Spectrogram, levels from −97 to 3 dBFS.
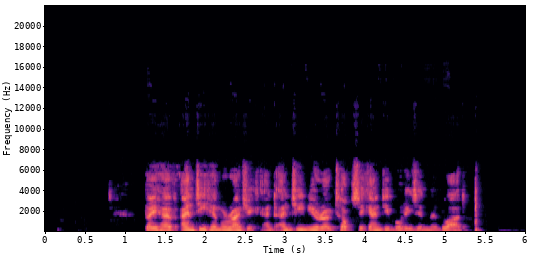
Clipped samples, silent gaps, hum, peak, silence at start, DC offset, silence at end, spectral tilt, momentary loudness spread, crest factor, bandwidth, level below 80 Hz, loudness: under 0.1%; 1.12-1.25 s; none; -6 dBFS; 0.8 s; under 0.1%; 0.55 s; -5 dB/octave; 9 LU; 22 dB; 7.2 kHz; -56 dBFS; -26 LUFS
